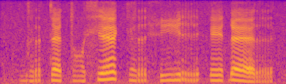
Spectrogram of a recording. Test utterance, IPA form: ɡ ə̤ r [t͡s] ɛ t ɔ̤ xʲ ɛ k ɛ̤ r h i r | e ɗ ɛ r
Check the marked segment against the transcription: incorrect: t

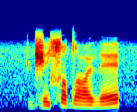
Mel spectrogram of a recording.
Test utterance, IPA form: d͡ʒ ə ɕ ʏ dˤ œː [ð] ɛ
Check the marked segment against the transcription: correct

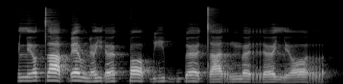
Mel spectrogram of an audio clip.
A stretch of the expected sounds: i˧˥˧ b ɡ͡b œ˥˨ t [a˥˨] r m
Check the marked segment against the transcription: incorrect: a˧˥˧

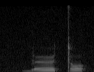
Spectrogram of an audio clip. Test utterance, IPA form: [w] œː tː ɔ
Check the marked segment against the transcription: incorrect: b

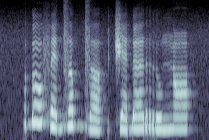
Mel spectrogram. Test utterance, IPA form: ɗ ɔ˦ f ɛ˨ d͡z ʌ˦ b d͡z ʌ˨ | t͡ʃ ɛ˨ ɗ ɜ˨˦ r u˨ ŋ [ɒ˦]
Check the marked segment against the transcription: incorrect: ɑ˦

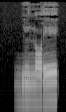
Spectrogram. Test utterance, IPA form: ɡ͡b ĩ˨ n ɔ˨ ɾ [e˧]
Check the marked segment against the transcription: correct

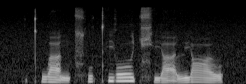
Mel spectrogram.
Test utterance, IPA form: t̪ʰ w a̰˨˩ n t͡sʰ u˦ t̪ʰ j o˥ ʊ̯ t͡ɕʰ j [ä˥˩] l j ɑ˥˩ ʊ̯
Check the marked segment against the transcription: incorrect: ä̰˨˩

